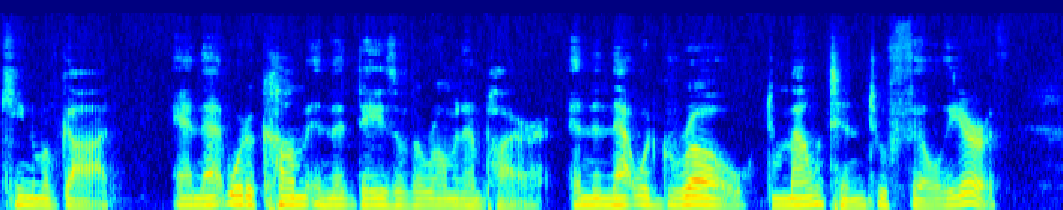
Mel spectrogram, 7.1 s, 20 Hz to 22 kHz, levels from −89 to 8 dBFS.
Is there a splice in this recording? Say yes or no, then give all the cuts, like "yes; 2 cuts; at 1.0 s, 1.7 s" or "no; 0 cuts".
yes; 2 cuts; at 0.9 s, 5.2 s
